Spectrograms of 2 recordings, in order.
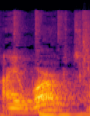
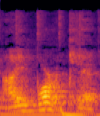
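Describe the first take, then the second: First: The ending is joined without an extra syllable. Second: The ending is said as an extra syllable. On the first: The speaker calls it right. "they have to say I worked" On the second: The speaker calls it wrong. "this is incorrect"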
